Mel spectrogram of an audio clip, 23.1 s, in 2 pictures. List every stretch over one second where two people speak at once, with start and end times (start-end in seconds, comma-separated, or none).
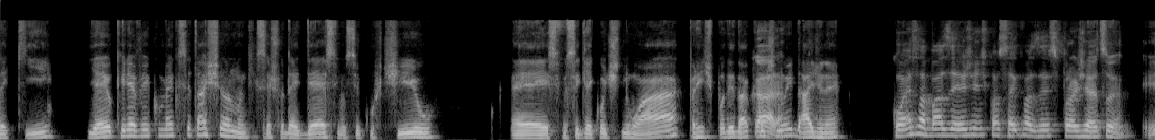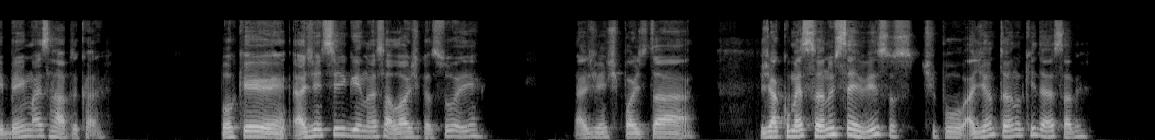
none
